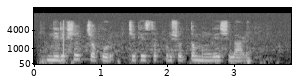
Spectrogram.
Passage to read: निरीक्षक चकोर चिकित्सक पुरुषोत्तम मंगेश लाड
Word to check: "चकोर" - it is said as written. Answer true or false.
true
